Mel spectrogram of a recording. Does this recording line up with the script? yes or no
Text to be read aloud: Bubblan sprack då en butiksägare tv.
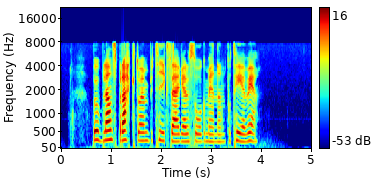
no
